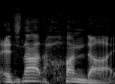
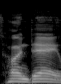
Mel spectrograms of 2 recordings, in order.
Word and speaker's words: Hyundai: It's not Hyundai. – It's Hyundai, like Sunday. – Exactly, right. Like Sunday. – That's right. – Yeah. I heard a dealer once call it Hyundai, and I said to myself, I'd never buy a car from that person.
